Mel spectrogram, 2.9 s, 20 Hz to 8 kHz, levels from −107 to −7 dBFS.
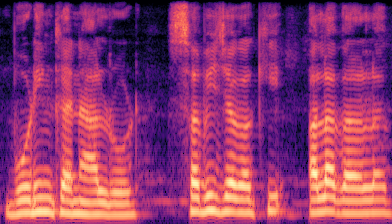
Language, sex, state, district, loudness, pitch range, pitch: Hindi, male, Bihar, Patna, -16 LUFS, 165-190 Hz, 175 Hz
